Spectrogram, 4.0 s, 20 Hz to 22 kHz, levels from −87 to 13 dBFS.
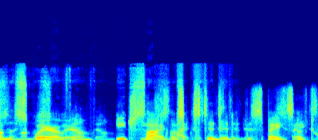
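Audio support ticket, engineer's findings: Echo with no canceller: far end's loudspeaker feeding its mic, nothing removing it. Speech shadowed throughout by a thinner copy about a third of a second late, about 12 dB below the direct signal.

Call bitrate drop from 1.94 s to the end: encoder starved after the bandwidth estimate fell, which fits a drop from 32 to 9 kbps. Top end cut to 8 kHz, speech turning rough and muffled, worst for about 1.04 s.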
